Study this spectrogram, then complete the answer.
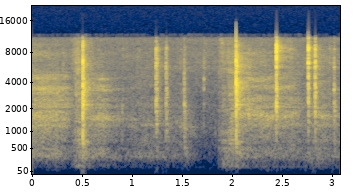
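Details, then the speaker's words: Truck "Big Blue" in the shop, air brakes: S-cam turned with a wrench to mimic brake application. Crisp, irregular metallic clicks, a few spaced ticks; the slack adjuster's internal geared ratchet is working normally. "What it is, it's kind of like a ratchet you got to think of, and it's got gears inside there. And if you do it a whole bunch, it's going to tear those gears up."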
